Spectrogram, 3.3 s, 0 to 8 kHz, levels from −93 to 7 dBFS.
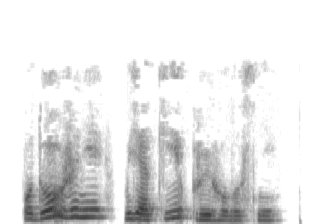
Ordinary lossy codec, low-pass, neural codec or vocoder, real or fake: MP3, 24 kbps; 7.2 kHz; none; real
